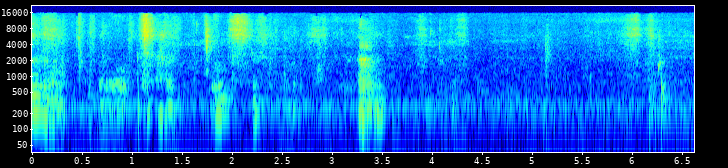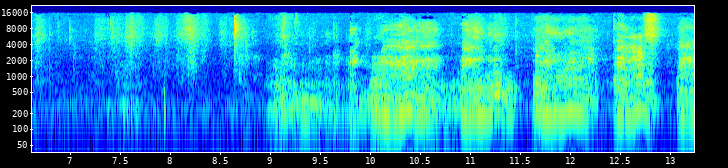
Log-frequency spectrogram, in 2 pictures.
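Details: Nine-week-old Lhasa Apso puppies playing together yip and whimper in short, high bursts, with a louder flurry near the end.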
